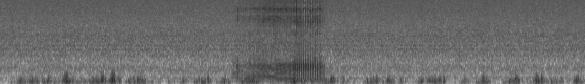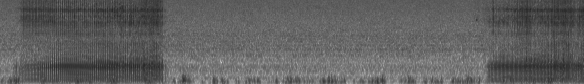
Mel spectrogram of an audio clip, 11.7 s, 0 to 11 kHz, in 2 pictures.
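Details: Puppy snoring: loud, rattling snores about every four seconds, roughly 14 a minute, with softer snuffling noises in between.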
